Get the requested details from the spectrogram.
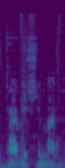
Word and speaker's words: Tavershima: And so my name is spelled TAVERSHIMA. That's Tavishima.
